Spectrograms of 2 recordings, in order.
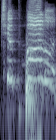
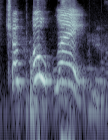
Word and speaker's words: Chipotle: have to tell you it's not pronounced Chipotle it's Chipotle it's Chipotle now go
